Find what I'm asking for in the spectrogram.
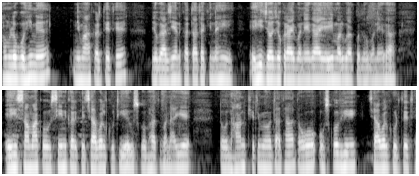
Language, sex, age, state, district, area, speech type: Hindi, female, 60+, Bihar, Samastipur, rural, spontaneous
